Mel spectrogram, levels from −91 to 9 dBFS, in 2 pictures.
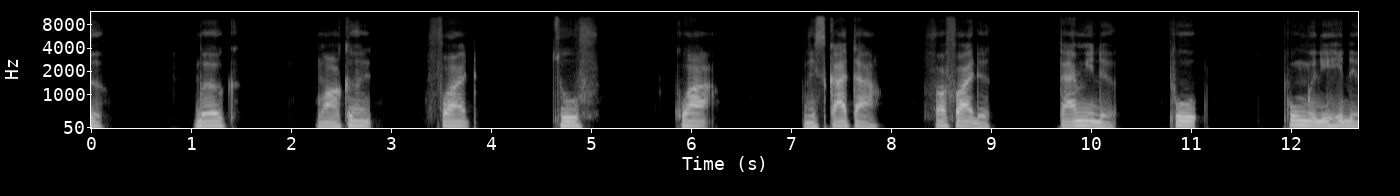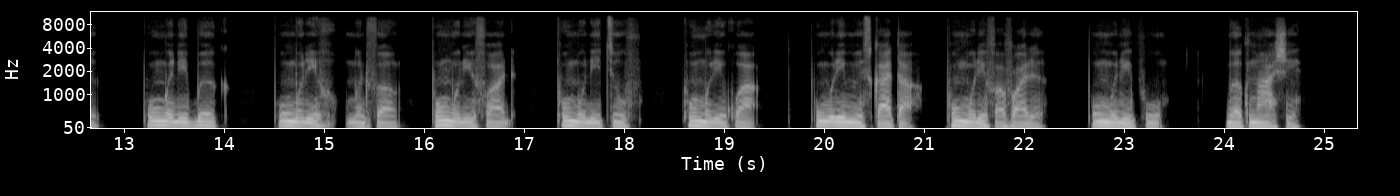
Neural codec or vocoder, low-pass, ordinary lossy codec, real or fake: none; 9.9 kHz; none; real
